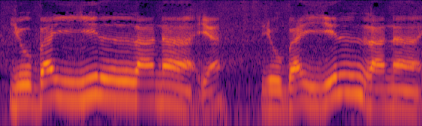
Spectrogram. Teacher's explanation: jadi nun dianggap tidak ada kemudian langsung masuk ke huruf lam ya · Term: idgham bila guna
